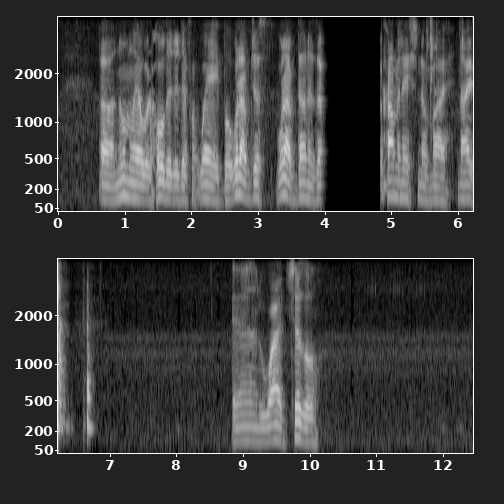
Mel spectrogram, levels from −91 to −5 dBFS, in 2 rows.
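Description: Long network dropout, 3.94 to 4.88 s: the last sound is stretched into a fading buzz, which gives way to near silence for most of the gap of just over 0.9 s. When the audio returns, roughly 0.6 s of material is simply gone. The cause is likely a stall in packet delivery long enough for the receiver's concealment to run out. Afterwards the stream sits about 300 ms behind where it was.

Jitter buffer speed-up, 4.97 to 7.44 s: having built up that extra backlog, the receiver trims it away by cutting out short, pitch-period-sized slices again and again. This makes the audio run at about 112% speed for roughly two and a half seconds while keeping the same pitch, so this stretch sounds hurried and rushed rather than higher. In total, around 300 ms is removed, bringing the delay back down. Throughout, the G.711 mu-law call path leaves nothing above 4 kHz.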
